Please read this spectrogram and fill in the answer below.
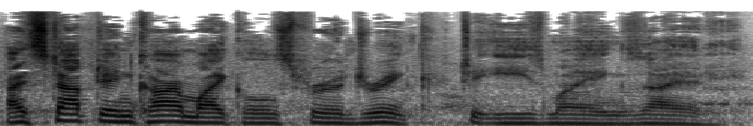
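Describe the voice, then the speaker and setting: A man's voice: medium pitch, normal speed, close to an everyday voice. A man playing a wry, down-on-his-luck noir narrator in a radio drama, with a sardonic, hard-boiled delivery. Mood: wry, self-pitying.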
